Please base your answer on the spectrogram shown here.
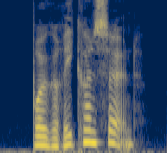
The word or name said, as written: bryggerikoncern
